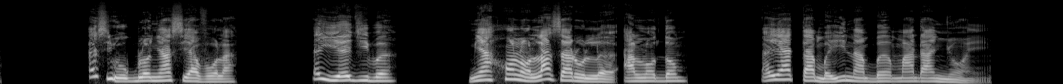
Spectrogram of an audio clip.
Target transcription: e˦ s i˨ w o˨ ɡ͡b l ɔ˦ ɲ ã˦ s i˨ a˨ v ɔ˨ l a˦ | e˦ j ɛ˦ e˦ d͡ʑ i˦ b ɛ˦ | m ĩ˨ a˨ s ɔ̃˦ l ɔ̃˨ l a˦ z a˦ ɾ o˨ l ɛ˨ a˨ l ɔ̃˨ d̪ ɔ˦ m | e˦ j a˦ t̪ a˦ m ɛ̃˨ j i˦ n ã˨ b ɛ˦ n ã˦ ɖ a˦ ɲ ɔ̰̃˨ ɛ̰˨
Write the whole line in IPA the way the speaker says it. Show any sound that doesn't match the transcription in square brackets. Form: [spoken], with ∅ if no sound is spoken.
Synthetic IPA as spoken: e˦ s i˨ w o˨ ɡ͡b l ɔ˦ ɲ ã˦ s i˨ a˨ v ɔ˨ l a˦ | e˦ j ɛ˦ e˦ d͡ʑ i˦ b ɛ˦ | m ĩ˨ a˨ [x] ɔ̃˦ l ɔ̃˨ l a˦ z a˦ ɾ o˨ l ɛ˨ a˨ l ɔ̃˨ d̪ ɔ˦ m | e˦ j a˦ t̪ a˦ m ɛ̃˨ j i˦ n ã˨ b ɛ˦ [m] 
